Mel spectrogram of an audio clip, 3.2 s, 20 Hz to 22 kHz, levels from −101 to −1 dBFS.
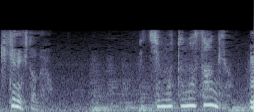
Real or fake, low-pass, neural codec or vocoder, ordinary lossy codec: real; 7.2 kHz; none; MP3, 64 kbps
